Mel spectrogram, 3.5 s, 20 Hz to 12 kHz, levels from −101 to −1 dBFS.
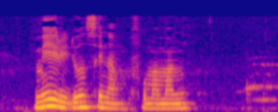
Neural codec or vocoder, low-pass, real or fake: none; 7.2 kHz; real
